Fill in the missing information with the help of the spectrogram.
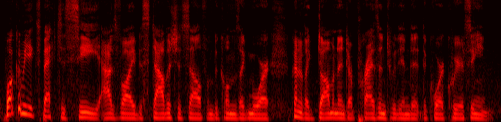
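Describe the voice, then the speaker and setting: A man's voice: mid-range voice, quick pace, fairly bright tone, slight background noise. A man with a Dublin accent, hosting a casual interview in an informal way with loosely hedged, meandering phrasing. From Dublin, Ireland. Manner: informal, hesitant phrasing with frequent "kind of". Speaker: podcast host.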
